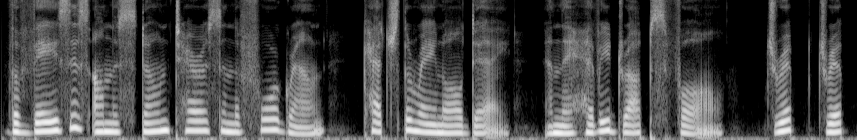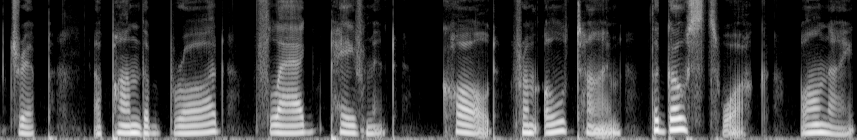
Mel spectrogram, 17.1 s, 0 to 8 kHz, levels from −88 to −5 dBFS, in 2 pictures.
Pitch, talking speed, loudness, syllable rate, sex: 175 Hz, 120 wpm, -19 LUFS, 3.5 syllables/s, female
